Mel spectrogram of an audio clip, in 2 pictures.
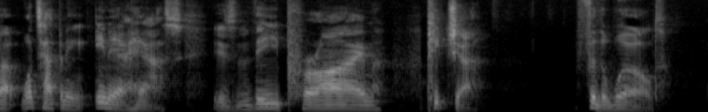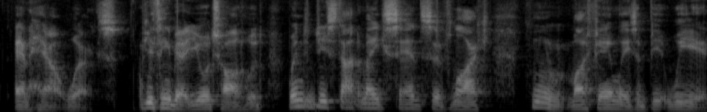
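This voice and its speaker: Slow-going and fairly low-pitched, a man speaks with an Australian accent. Long, frequent pauses fill his speech at a fairly slow pace. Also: lively intonation. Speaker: parenting vlogger. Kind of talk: casual monologue.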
